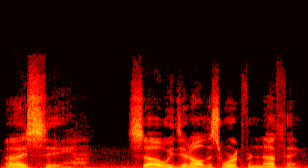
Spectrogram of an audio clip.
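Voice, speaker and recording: An actor playing a cool, terse investigator in a video game, talking in a matter-of-fact way. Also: male voice, fairly low pitch, animated, measured pace, fairly bright tone, a little hiss or hum. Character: cool, businesslike male investigator on the hunt. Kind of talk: naturalistic video game cutscene acting.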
